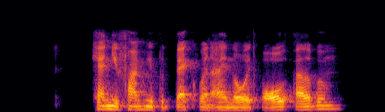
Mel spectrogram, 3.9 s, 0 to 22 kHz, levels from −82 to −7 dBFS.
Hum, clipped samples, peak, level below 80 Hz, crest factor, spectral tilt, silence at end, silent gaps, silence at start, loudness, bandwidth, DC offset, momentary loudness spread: none; under 0.1%; -2 dBFS; -56 dBFS; 18 dB; -5 dB/octave; 0.45 s; none; 0.95 s; -20 LUFS; 7.4 kHz; under 0.1%; 8 LU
